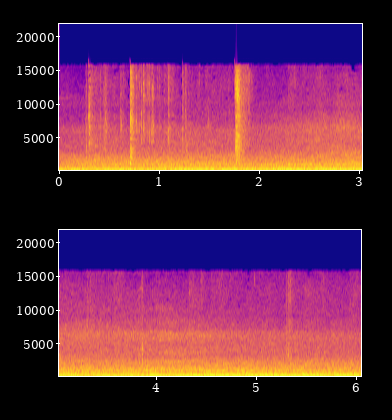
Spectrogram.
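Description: Steady road traffic noise from vehicles passing on a multi-lane road, slowly growing louder.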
